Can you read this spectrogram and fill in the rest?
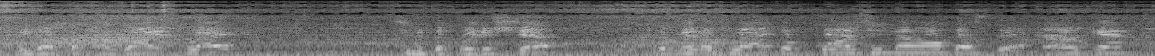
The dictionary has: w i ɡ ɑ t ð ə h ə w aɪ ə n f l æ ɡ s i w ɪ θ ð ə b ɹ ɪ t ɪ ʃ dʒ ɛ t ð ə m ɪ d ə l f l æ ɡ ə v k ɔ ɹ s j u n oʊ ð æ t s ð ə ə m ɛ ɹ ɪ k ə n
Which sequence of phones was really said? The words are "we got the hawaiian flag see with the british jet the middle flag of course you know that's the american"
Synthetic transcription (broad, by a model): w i ɡ ɑ t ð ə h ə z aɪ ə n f l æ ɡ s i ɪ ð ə b ɹ ɪ t ɪ ʃ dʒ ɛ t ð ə m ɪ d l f l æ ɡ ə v k ɔ ɹ s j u n oʊ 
